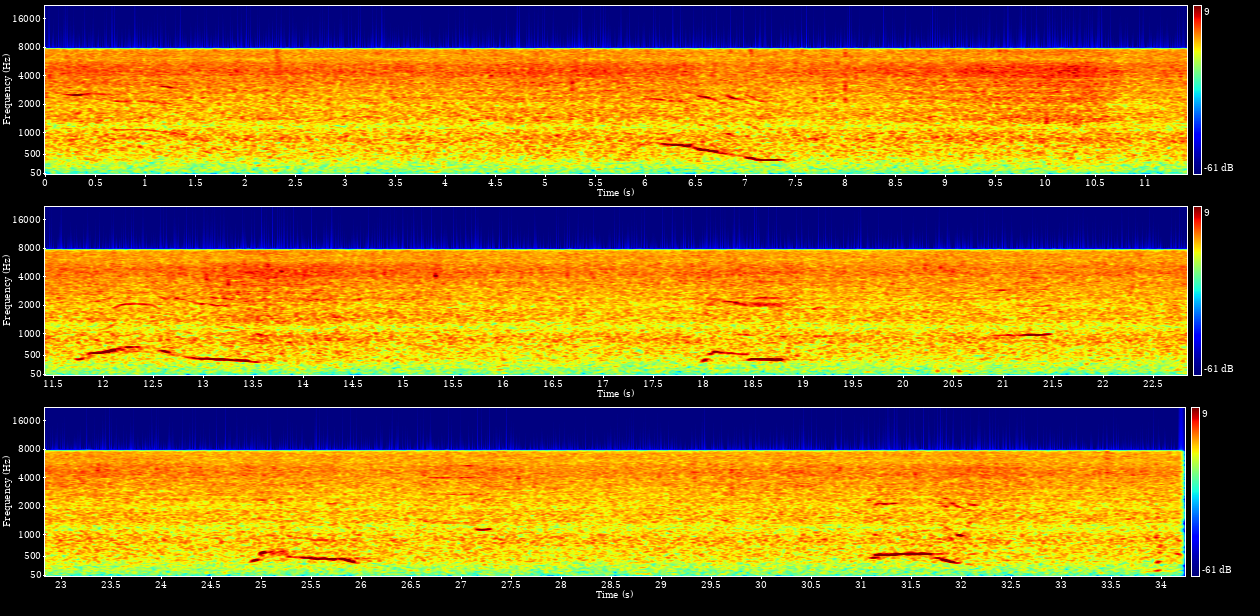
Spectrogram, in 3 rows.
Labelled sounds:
0.2	0.5	humpback whale, 2.4 to 2.6 kHz
1.0	1.3	humpback whale, 1.9 to 2.2 kHz
12.1	12.6	humpback whale, 1.8 to 2.1 kHz
18.2	18.8	humpback whale, 1.8 to 2.2 kHz
21.2	21.5	humpback whale, 0.94 to 1.0 kHz
31.2	31.4	humpback whale, 1.9 to 2.2 kHz

